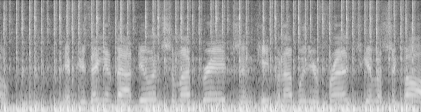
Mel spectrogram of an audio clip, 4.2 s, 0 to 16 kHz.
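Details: 2006 Harley-Davidson Ultra Classic V-twin after S&S 100-inch big bore kit, cams and TechnoResearch tune download: loping, uneven, bumpy idle from added compression and cam change, the lumpy performance cam idle.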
